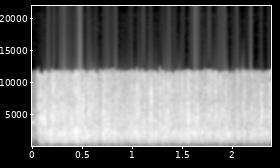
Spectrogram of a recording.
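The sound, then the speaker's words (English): Audience applauding in a packed hall at a gathering of a Spanish victims' association: dense, sustained clapping from many hands, loud and even throughout. “they don't want to look at us, they don't want to see us, but we exist, she says, as the audience in the packed hall shows its approval.”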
